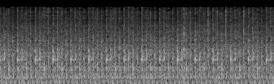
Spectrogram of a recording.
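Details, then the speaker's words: Isuzu Panther LS diesel after its liners were renewed. It limps, with a tapping clatter on each stumble. A check finds one injector nozzle giving no reaction, and this is causing the limp; the nozzles are still to be serviced. "ini kita periksa yang tidak ada tenaganya itu di nomor EMP jadi Noel nomor itu tidak ada reaksi jadi inilah yangatkan mesin pincang"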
